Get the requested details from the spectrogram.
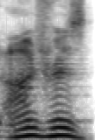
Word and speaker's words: Andrzej: President, how do you pronounce it? Andrzej Duda? – Sure, that's good. – Well, you're Polish. You're supposed to fix it. – Andrzej, is it? – Well, it's spelled A-N-D-R-Z-E-J. – I don't know. D-R-Z-E-J.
